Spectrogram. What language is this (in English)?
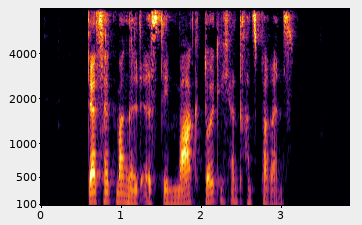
German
